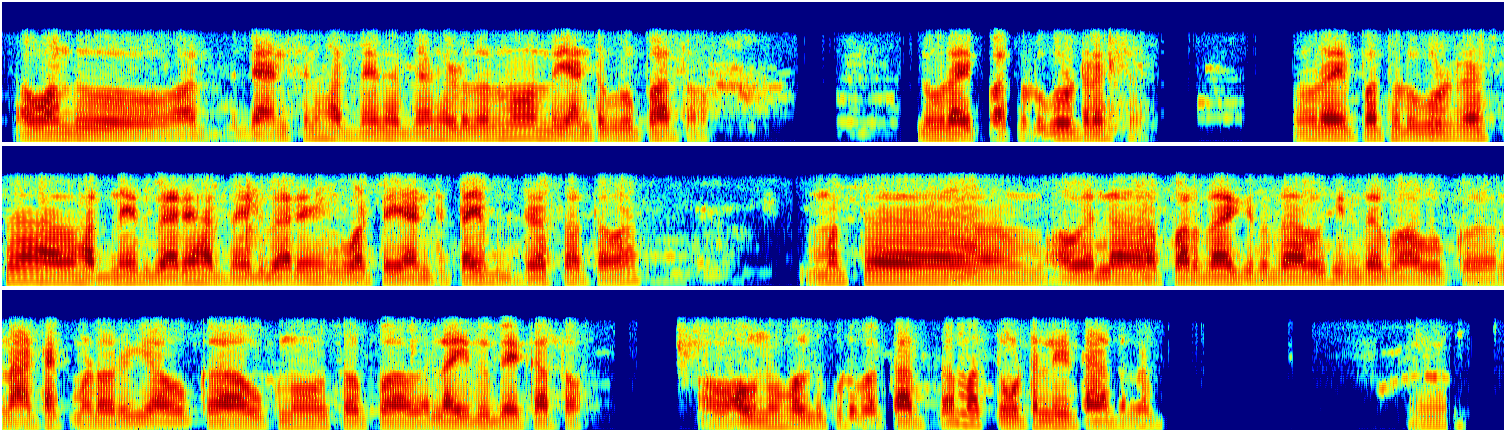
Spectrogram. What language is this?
Kannada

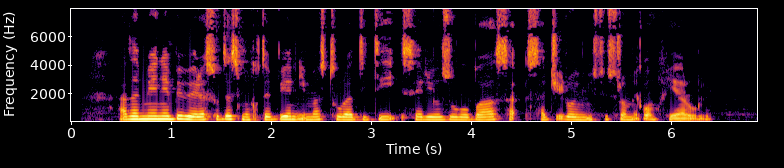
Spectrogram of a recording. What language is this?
Georgian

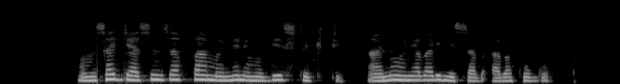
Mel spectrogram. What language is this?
Ganda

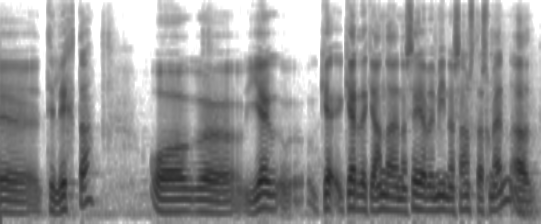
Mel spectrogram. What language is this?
Icelandic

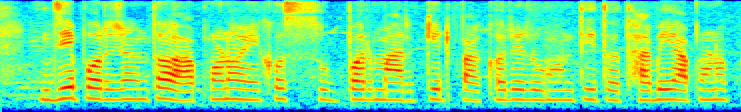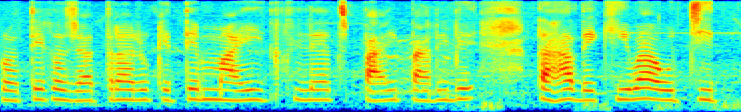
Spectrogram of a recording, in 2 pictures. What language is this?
Odia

